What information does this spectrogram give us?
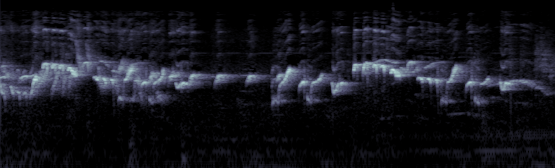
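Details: Lure recording of a white-rumped shama, meant to provoke a reluctant caged bird into full song: a continuous stream of loud, fluid whistles and warbles, rapid up-and-down slurred notes strung into long phrases with brief pauses, clean background.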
